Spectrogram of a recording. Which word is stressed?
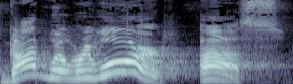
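reward. The stress is on "reward".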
